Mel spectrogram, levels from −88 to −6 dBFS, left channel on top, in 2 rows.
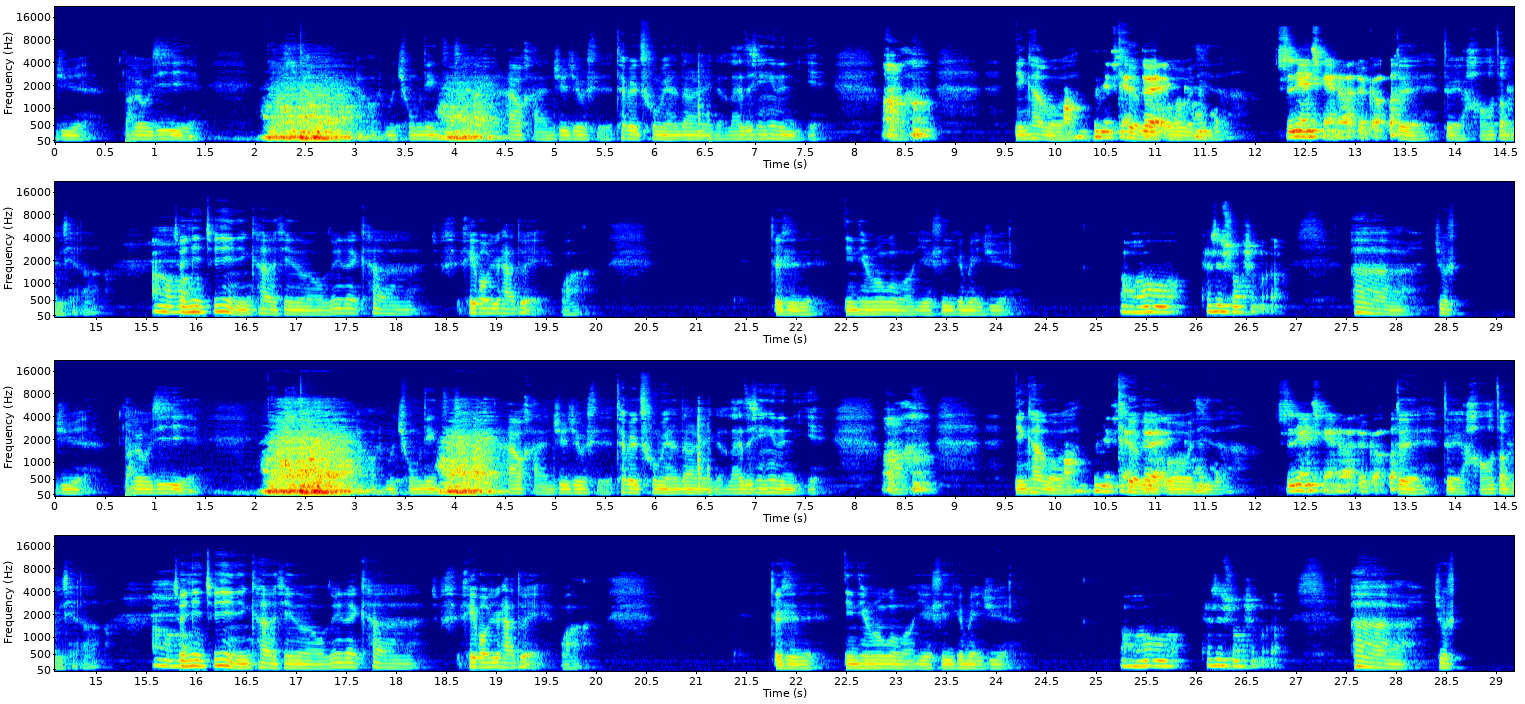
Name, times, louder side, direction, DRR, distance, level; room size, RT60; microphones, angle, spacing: voice 1, 0.0-8.7 9.1-10.2 10.6-11.8 13.4-15.0 15.3-20.5 21.8-24.2 27.0-27.3 27.5-28.6, right 2 dB, 20° right, 0.6 m, -37 dB
sound 1, 0.7-0.8 2.1-3.3 3.8-4.5 6.4-6.6, right 5 dB, 60° right, 0.5 m, -23 dB
voice 2, 8.3-8.8 9.8-11.5 12.2-13.5 14.5-14.6 15.6-16.0 25.2-26.8, left 4 dB, 50° left, 1.0 m, -31 dB
13.0 x 6.6 x 2.3 m
head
